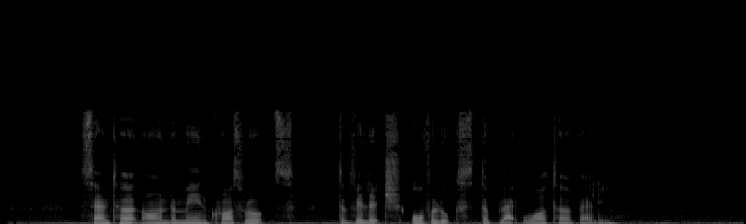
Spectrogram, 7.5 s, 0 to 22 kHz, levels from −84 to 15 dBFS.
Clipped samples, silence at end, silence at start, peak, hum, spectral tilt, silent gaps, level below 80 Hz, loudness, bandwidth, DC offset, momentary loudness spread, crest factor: under 0.1%; 0.05 s; 0.1 s; -24 dBFS; none; -6 dB/octave; none; -58 dBFS; -45 LUFS; 11.5 kHz; under 0.1%; 23 LU; 20 dB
